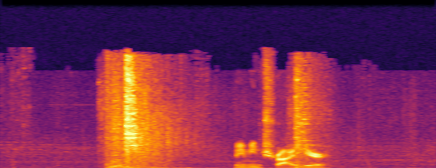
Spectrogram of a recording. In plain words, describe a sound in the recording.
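A sword swings through the air with a whoosh.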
